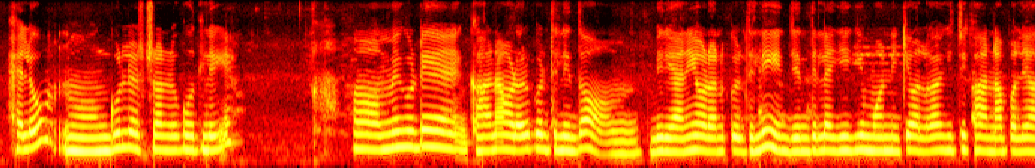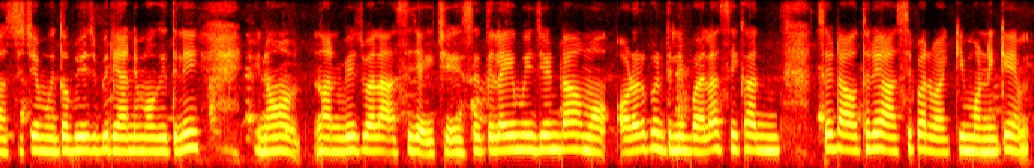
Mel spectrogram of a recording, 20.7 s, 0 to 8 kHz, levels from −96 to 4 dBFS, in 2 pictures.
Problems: constant background noise, continuous background conversations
